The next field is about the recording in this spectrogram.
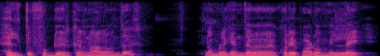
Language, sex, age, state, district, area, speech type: Tamil, male, 45-60, Tamil Nadu, Krishnagiri, rural, spontaneous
